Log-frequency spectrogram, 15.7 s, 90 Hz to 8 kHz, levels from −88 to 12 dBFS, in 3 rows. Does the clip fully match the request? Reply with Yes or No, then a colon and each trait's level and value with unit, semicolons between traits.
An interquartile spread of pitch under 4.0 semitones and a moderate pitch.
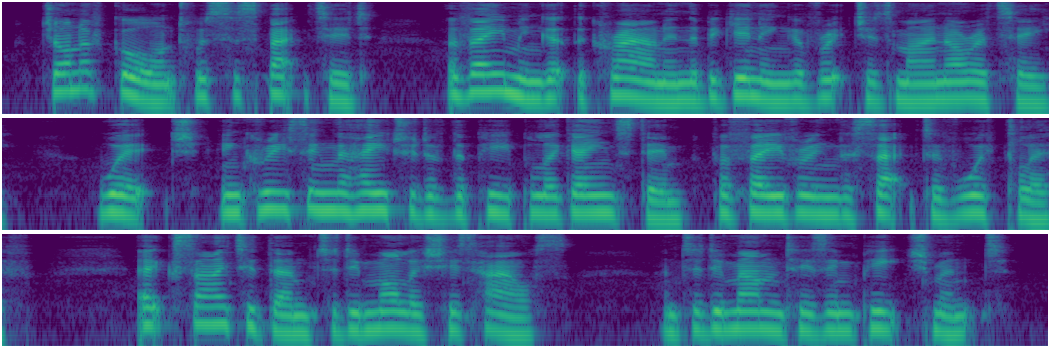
Yes: average, 2.9 semitones; medium, 175 Hz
